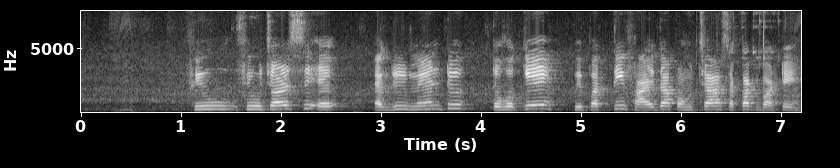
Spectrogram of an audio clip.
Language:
Bhojpuri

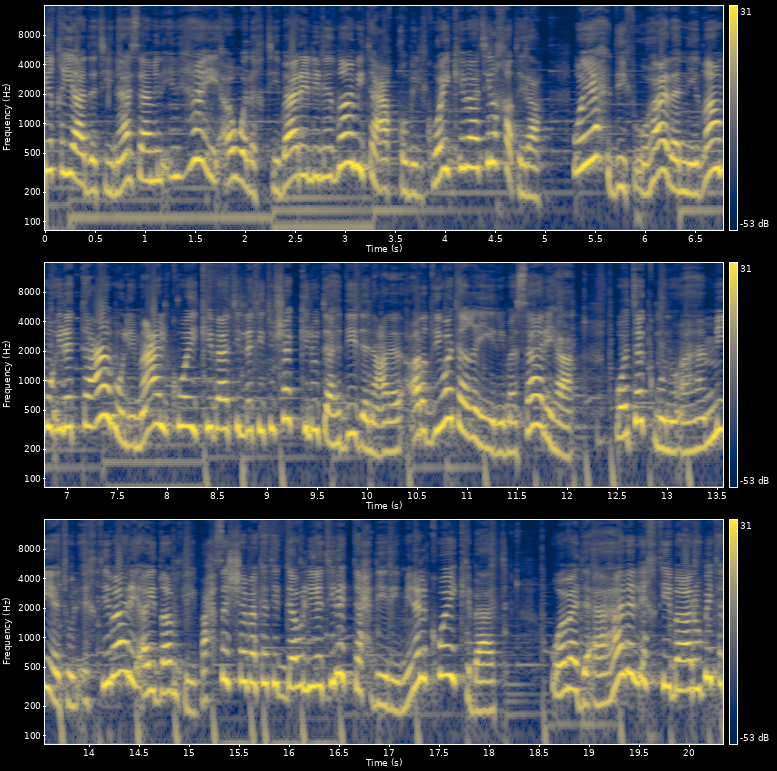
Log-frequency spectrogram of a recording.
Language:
Arabic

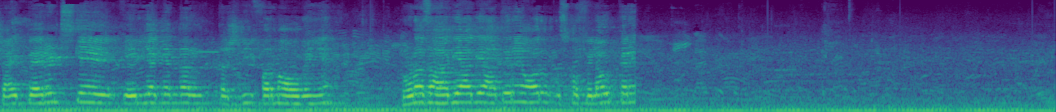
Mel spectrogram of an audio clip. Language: Urdu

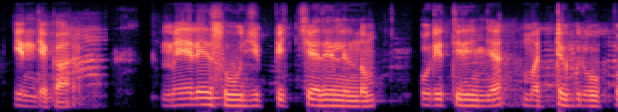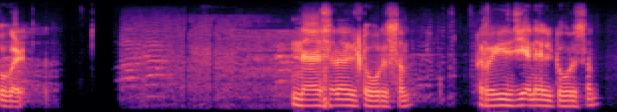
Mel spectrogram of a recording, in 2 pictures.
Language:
Malayalam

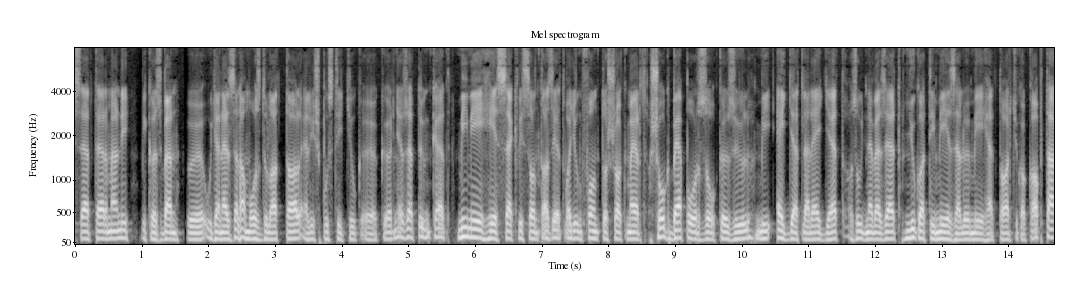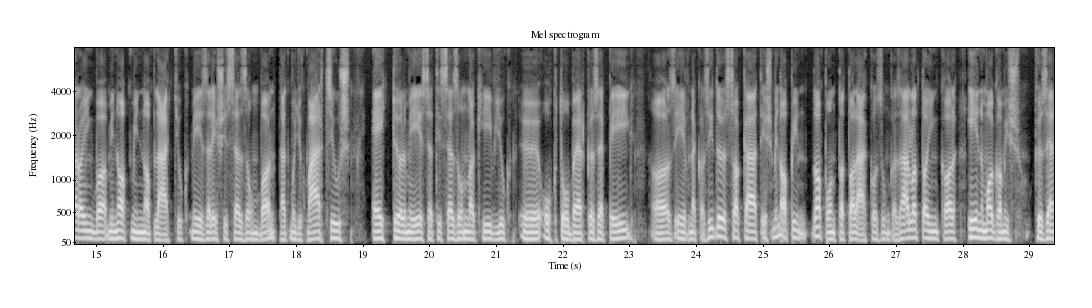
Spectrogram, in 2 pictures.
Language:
Hungarian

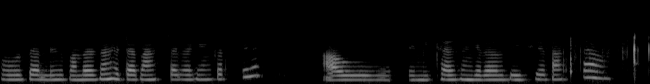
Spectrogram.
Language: Odia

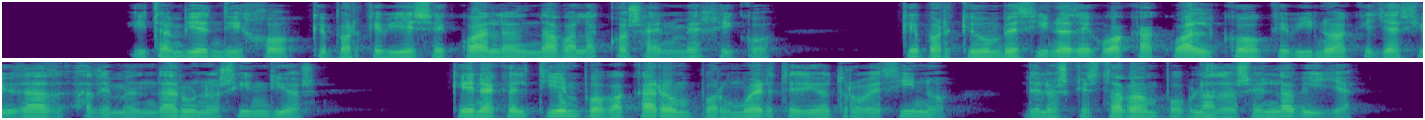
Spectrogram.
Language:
Spanish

